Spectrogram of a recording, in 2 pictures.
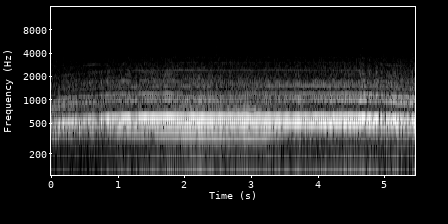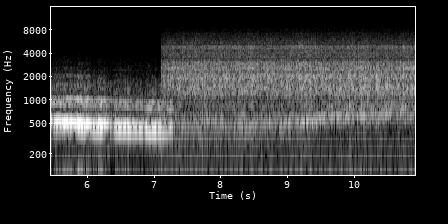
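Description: Several layered, siren-like wailing tones held and bending slowly up and down in pitch, part of a rock recording's intro. About seven seconds in they cut off suddenly and a loud, hissing wash of noise takes over.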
